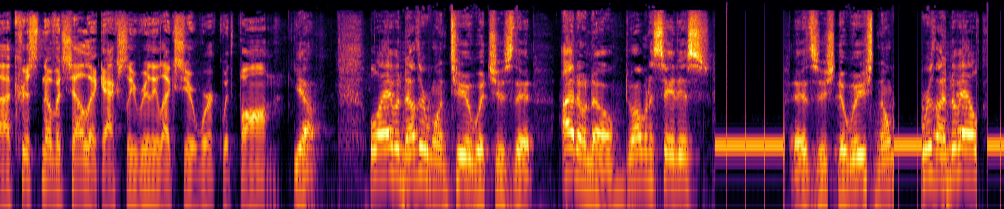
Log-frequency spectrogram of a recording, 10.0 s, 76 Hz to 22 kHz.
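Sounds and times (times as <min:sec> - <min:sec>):
speech: 0:00.0 - 0:07.2, 0:07.9 - 0:09.9
mid-pitched censor bleep tone: 0:07.2 - 0:07.9, 0:08.9 - 0:10.0.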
